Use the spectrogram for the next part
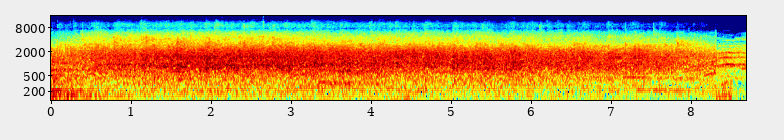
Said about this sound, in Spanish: Denle palmas a Cristo, hermano.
